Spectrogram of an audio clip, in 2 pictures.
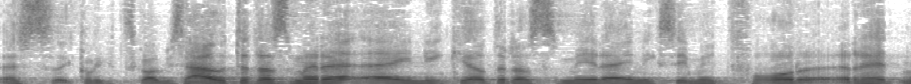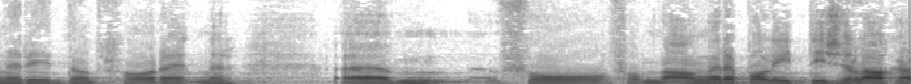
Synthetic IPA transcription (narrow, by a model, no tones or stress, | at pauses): əsklɪktɡlaʊbisɛʊtədɑsməɾɛɪnɪɡod̪əɾdɑsmɪːɾɛɪnɪksimɪtfoːɾːɛtnəɾɪnːəod̥̪əɾfoːrɛtnəɾ | ʔɛmfofɔmnəɑŋəɾəpɔlitɪʃəlɑːɡə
